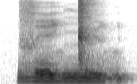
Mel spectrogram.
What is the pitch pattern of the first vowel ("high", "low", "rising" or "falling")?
low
